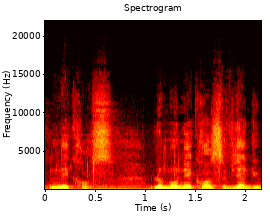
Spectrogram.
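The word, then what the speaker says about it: νεκρός: La mort se prononce nékros.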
